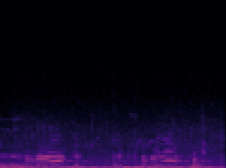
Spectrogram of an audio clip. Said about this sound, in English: Notice every time I stop talking, the Canadian geese talk in the background.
